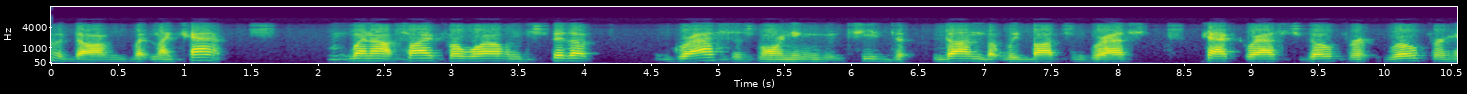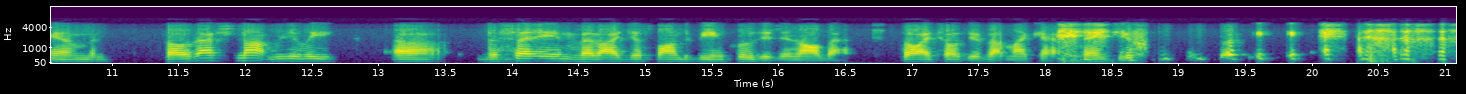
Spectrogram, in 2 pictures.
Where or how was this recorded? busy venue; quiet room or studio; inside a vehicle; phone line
phone line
